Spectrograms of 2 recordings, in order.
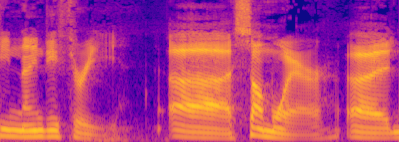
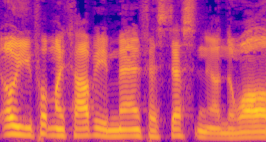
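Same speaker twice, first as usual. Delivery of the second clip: usual speaking voice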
